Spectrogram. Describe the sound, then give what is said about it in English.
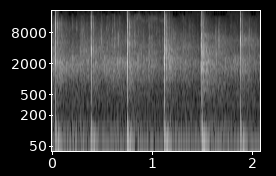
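Light, polite clapping at a church service: about six soft, evenly spaced claps at a slow, steady pace, with quiet gaps between them and no voices. “And that didn't sound like a Pentecostal clap.”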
